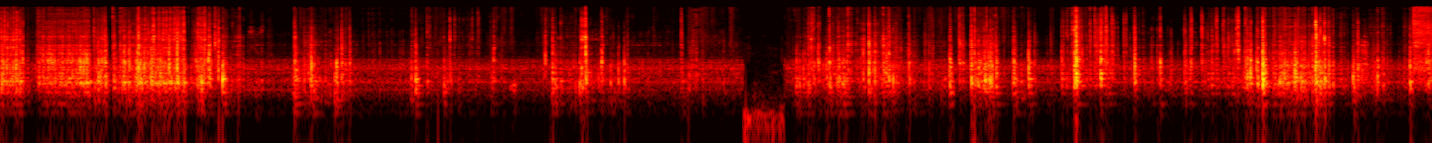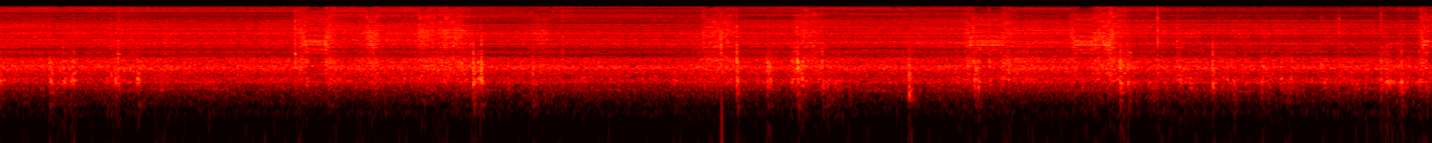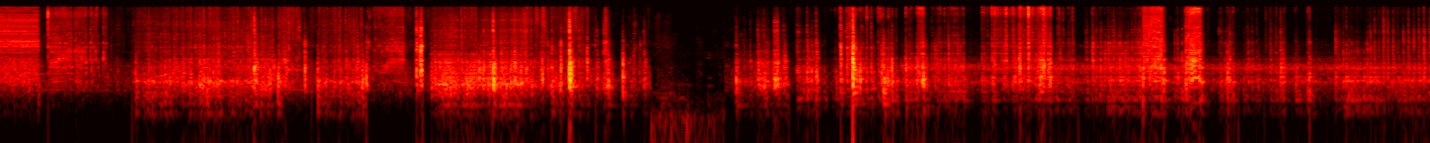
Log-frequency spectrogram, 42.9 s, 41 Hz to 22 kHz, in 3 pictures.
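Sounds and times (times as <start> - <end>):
metal parts clicking and rattling: 36.0 - 42.9.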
